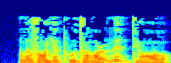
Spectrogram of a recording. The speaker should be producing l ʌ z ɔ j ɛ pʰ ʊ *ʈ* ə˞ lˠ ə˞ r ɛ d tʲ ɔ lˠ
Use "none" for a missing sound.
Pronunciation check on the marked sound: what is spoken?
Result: d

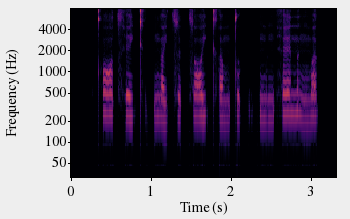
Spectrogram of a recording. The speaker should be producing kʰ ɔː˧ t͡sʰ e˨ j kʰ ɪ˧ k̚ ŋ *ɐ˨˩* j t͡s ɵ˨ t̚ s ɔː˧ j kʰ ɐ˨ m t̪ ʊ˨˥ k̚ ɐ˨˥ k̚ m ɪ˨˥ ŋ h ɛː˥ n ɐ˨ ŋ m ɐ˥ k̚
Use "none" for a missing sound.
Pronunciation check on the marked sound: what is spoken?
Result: ɐ˨˩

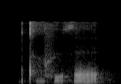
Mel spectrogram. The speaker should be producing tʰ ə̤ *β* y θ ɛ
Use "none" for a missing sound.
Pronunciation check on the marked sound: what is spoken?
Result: f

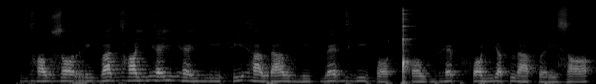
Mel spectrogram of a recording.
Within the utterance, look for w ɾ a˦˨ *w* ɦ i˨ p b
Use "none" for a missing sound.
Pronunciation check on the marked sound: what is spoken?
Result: w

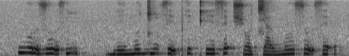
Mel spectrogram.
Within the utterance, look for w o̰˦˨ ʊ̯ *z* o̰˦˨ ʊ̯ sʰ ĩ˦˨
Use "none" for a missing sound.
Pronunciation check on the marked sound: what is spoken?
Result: z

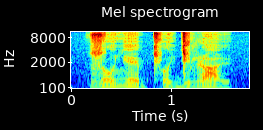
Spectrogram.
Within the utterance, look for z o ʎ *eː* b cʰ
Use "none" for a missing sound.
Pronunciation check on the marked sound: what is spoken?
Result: eː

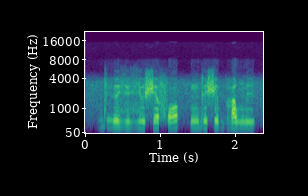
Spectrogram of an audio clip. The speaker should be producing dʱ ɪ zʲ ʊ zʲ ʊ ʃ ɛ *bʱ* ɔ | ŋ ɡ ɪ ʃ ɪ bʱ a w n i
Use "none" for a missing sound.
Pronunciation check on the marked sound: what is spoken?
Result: f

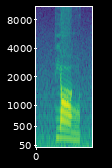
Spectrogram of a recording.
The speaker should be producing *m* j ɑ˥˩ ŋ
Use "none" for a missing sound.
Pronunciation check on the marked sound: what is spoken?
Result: p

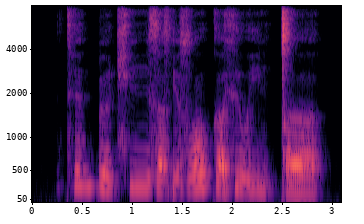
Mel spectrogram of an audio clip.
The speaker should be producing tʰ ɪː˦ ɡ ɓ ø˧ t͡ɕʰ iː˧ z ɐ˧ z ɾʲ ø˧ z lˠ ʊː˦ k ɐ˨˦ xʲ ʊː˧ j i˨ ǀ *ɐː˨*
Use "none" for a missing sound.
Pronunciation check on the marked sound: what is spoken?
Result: ɐː˨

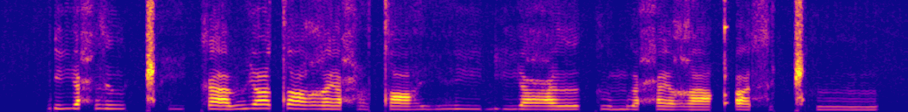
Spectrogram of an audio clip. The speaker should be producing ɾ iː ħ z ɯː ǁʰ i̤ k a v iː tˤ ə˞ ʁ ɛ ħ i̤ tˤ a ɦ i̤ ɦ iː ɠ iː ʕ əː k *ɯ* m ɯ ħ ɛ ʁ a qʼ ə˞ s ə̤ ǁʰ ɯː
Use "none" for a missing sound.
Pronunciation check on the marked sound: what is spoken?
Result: ɯ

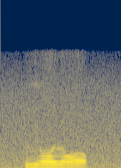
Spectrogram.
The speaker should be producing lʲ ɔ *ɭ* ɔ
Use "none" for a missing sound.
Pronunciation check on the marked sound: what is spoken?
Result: ɭ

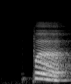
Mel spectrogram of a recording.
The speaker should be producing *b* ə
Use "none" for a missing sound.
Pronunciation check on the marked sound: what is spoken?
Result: p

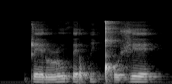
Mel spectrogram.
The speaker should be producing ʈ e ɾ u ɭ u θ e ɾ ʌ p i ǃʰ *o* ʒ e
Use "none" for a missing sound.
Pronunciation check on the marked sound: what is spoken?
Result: o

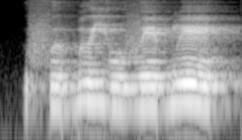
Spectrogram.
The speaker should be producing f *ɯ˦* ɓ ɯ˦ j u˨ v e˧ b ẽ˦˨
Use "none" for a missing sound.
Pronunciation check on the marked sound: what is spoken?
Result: ɯ˨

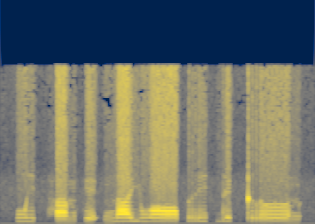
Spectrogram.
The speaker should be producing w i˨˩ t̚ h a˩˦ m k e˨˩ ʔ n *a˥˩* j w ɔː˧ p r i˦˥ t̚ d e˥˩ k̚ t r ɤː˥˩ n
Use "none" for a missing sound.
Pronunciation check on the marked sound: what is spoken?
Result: a˥˩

